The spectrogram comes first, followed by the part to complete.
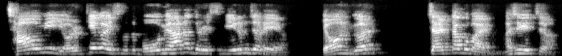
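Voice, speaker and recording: A woman teaches grammar to a room of students, peppering every point with quick questions to check they follow. Her voice sits at an ordinary pitch. It reaches the mic from a distance, with the hollow echo of a bare classroom around it. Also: expressive, muffled recording. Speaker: English teacher. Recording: echoey classroom from far off.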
